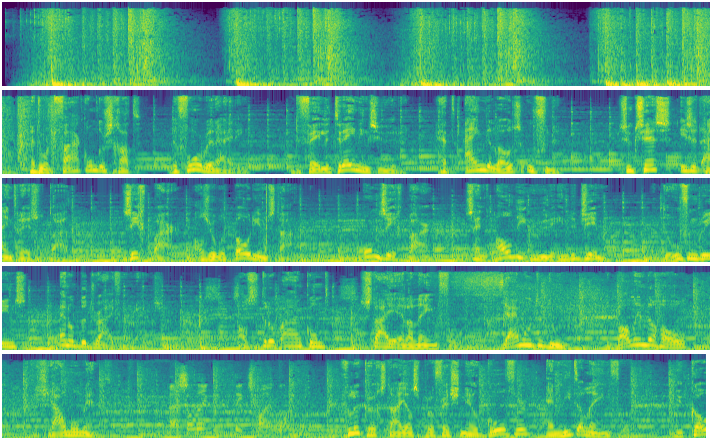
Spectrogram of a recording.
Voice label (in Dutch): Voice-over voorbeeld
